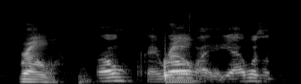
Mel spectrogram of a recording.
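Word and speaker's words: Roux: How do you pronounce the name? Does anybody know that? Rowe.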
